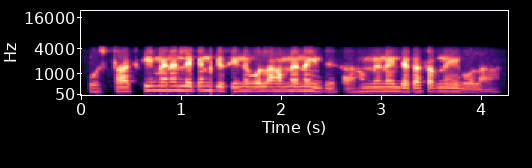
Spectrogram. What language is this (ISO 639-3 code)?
hin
